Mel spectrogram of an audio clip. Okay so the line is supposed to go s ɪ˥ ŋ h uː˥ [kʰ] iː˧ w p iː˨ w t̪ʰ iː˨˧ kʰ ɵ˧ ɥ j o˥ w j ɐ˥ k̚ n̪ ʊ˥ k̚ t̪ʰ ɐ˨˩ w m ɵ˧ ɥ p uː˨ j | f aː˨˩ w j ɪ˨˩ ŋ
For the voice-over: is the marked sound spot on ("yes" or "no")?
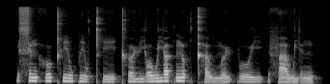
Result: yes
